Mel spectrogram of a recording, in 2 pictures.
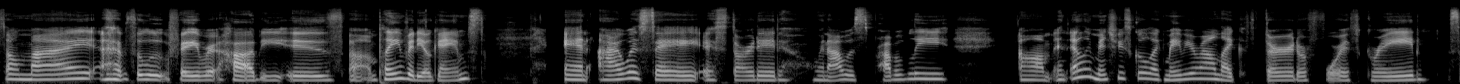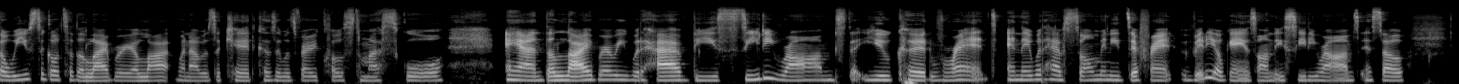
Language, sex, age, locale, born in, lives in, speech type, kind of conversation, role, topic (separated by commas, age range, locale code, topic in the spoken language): English, female, 35-39, en-US, United States, United States, conversation, unstructured, none, What is the story behind your favorite hobby?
